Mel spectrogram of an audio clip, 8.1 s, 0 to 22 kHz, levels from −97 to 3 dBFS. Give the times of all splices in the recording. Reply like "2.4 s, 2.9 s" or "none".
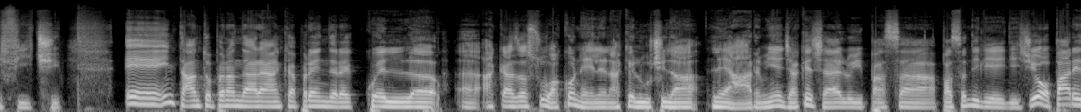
3.3 s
